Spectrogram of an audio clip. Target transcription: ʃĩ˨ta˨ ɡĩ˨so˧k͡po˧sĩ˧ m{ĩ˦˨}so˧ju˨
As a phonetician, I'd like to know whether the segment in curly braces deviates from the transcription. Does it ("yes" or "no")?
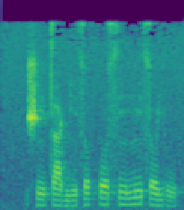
yes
